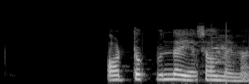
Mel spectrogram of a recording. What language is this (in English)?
Uzbek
